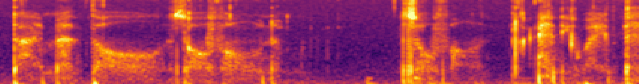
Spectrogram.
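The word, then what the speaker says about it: dimethyl sulfone: to pronounce that real quick hold on it's pronounced dimethyl cell phone so fun anyway it's it's spelled d-i-m-e-t-h-y-l then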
